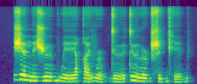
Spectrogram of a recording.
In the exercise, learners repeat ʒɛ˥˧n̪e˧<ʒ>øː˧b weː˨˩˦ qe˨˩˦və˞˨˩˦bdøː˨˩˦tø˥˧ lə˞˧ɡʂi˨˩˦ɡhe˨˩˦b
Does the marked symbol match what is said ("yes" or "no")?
yes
